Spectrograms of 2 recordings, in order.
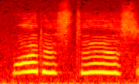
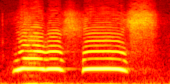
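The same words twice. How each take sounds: First: Said in the usual way. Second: Loud high slow outcry; stunned yell at the screen; shocked. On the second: Real, not acted. Shocked again by outfits.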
